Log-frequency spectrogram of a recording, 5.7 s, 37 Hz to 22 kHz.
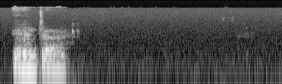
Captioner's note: pauses 6 seconds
